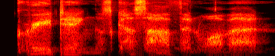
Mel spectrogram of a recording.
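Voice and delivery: speaking in a whisper. In character, greeting a Kasathan woman quietly: whispering. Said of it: "I'm trying to whisper".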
